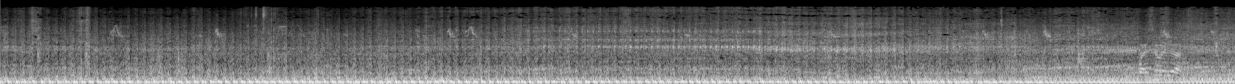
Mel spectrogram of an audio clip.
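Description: Small motor scooter engine running steadily at low revs as the scooter is ridden slowly down a steep ramp. A voice comes in near the end.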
